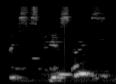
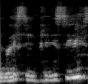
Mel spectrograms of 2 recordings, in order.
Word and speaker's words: Reese's Pieces: Reese's pieces. Okay. Because some people say Reese's pieces. Some people say racy pieces because they like it rhymes.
